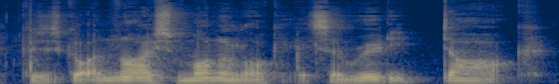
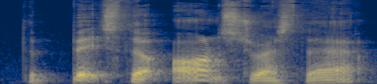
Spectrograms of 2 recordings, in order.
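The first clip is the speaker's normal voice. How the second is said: ordinary talk, nothing marked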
